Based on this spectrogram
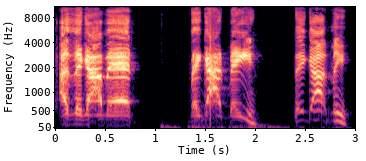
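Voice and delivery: high, hammed-up cry of being hit, easing off; mock wounded cop. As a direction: play a melodramatic casualty for laughs. Acts out cop believing he's hit.

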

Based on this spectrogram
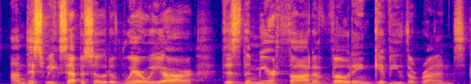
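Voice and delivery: loud trailer-style promo; announcer voice. Acted. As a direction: sell it like a trailer. Promo read, third take.

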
